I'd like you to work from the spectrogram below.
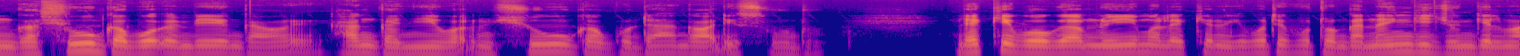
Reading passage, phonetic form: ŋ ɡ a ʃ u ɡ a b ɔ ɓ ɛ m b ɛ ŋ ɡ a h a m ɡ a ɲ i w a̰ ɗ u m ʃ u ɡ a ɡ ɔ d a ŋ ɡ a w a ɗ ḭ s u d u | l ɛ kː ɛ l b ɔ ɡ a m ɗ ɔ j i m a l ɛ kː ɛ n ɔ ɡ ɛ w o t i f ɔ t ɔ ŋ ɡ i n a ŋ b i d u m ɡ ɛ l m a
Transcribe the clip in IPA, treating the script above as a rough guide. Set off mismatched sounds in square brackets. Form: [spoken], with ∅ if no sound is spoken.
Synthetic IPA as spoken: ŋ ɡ a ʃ u ɡ a b ɔ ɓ ɛ m b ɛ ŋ ɡ a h a [ŋ] ɡ a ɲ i w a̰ ɗ u m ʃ u ɡ a ɡ ɔ d a ŋ ɡ a w a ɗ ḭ s u d u | l ɛ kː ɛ [∅] b ɔ ɡ a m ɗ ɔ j i m a l ɛ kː ɛ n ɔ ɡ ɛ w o t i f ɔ t ɔ ŋ ɡ [a] n a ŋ [ɡ] i [d͡ʒ] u [ŋ] ɡ ɛ l m a

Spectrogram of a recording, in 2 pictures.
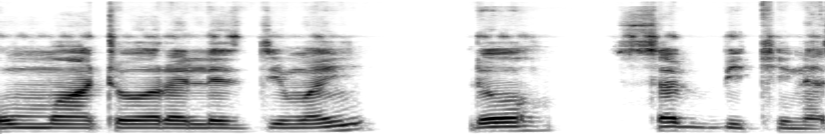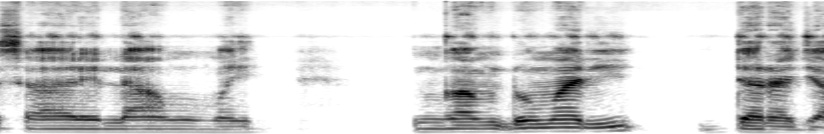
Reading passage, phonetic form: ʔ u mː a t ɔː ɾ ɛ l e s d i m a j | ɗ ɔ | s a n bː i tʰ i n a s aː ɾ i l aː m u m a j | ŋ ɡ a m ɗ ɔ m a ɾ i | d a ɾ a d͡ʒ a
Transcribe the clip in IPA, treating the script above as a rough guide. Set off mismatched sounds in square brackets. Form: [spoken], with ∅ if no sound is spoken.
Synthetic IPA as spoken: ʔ u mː a t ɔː ɾ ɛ l e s d i m a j | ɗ ɔ | s a [∅] bː i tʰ i n a s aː ɾ [ɛ] l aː m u m a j | ŋ ɡ a m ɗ ɔ m a ɾ i | d a ɾ a d͡ʒ a

